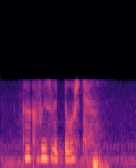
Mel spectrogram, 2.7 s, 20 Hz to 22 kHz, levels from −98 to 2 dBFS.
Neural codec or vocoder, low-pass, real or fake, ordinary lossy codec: codec, 16 kHz, 6 kbps, DAC; 3.6 kHz; fake; none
